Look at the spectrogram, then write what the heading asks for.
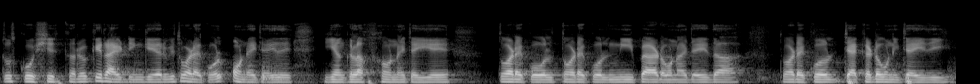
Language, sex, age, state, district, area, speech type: Dogri, male, 30-45, Jammu and Kashmir, Reasi, urban, spontaneous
